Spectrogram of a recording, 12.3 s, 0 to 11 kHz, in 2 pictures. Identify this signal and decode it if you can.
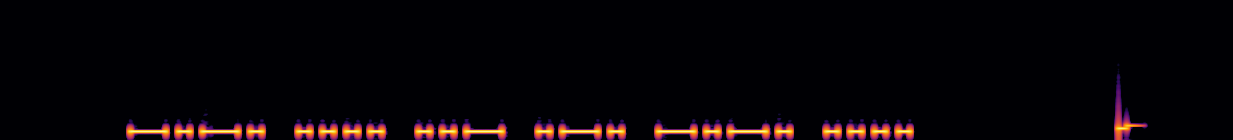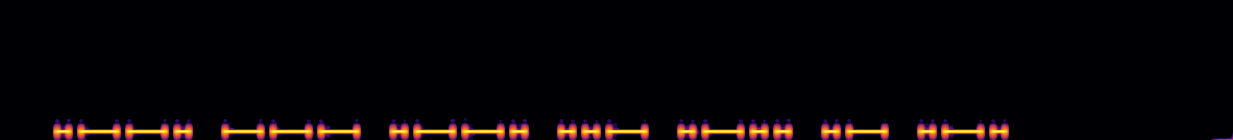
Morse code, heard as a keyed tone, about 20 wpm, 700 Hz. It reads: CHURCH POPULAR
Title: Sets of 5 Words - New Word Drill - 20wpm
